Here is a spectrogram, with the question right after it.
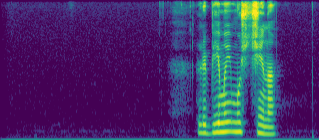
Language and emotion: Russian, neutral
